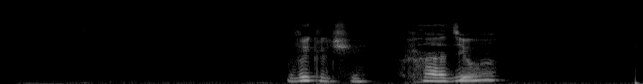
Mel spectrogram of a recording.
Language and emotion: Russian, sad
